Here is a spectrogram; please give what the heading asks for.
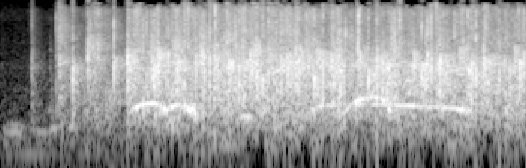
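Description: An audience at a comedy show bursts into loud, dense clapping that swells up within the first second and holds steady, with a few rising whoops and cheers riding over the applause.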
